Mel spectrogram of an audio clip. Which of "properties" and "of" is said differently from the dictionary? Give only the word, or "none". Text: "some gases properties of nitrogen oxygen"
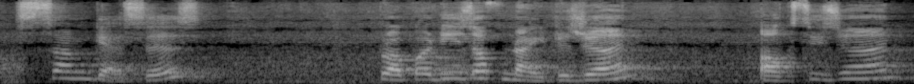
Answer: of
